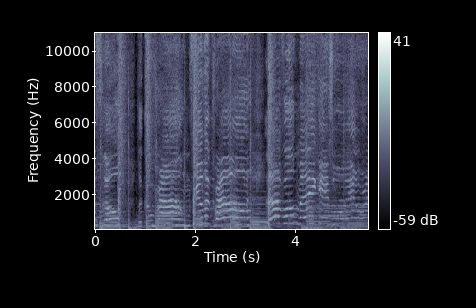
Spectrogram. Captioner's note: ahh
